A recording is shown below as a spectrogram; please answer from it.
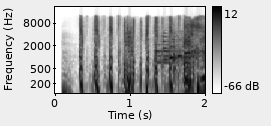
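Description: A quickening run of turntable record scratches opening the theme song, with the full music coming in near the end.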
